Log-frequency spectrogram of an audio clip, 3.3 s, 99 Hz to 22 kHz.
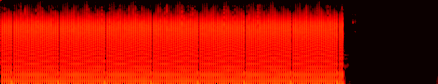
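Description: Looped synth bassline run through a Boss RC-505 MK2 loop station with chorus and EQ, a steady pulsing harmonic drone repeating about every third of a second, loud and alone, then cutting off abruptly into silence.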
